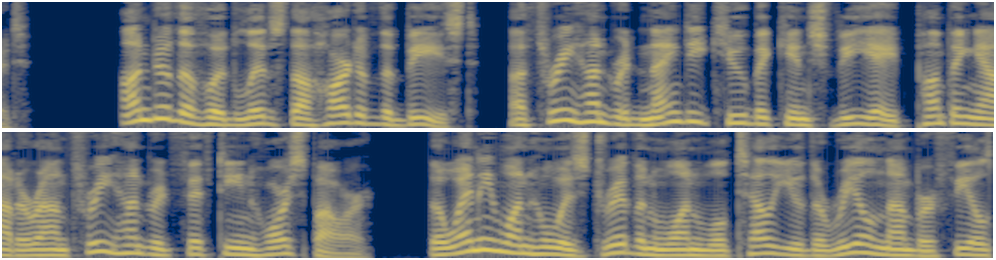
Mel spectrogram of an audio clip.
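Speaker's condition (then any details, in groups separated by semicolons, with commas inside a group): No condition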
